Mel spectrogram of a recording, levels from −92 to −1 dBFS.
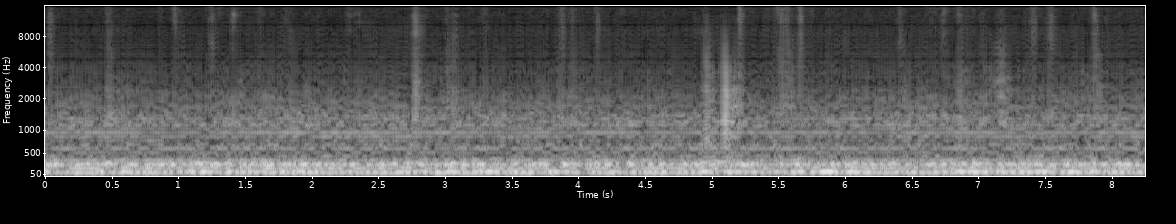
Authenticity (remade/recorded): remade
